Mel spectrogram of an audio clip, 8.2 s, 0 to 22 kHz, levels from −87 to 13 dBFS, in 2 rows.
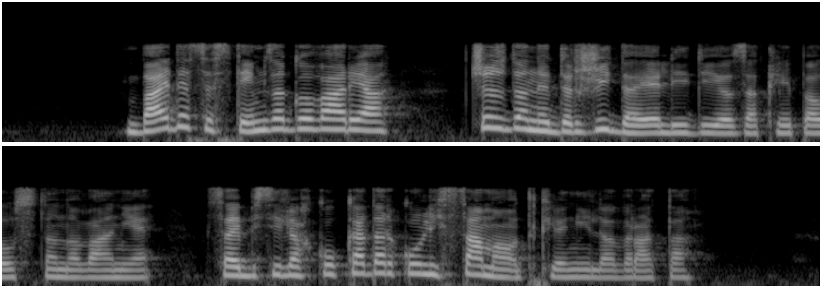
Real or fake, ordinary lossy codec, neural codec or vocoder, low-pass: fake; none; codec, 16 kHz, 4 kbps, FunCodec, trained on Chinese and English, 50 frames a second; 7.2 kHz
